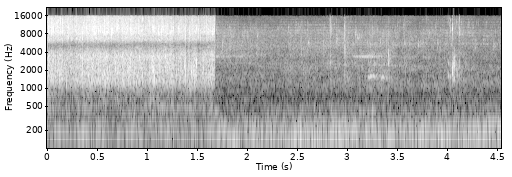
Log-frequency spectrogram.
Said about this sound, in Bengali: একটু নাড়াচাড়া করে দিই।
